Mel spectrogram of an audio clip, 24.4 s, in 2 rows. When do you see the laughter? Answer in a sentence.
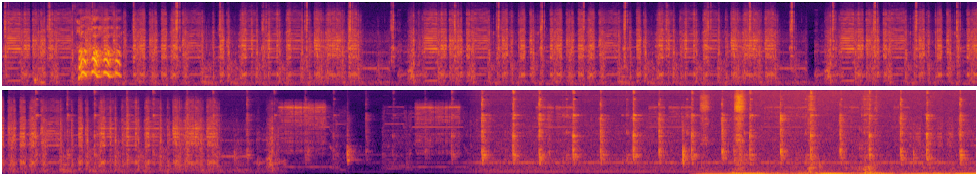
You can hear the laughter from 0.4 to 1.5 s.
